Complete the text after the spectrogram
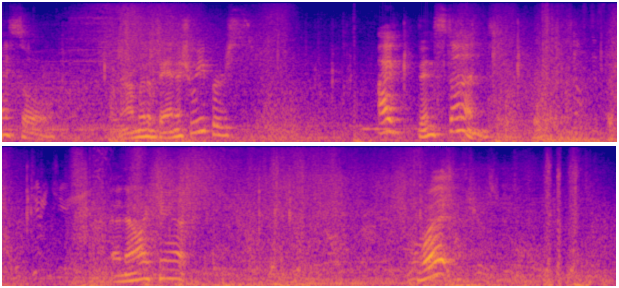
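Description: A young man talks casually into a close microphone.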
